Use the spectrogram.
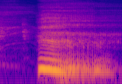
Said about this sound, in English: And then I died. Just one exasperated gasp.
